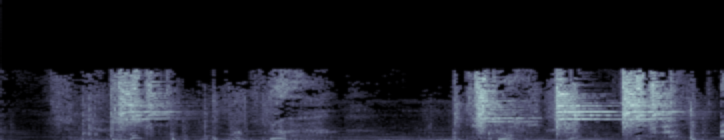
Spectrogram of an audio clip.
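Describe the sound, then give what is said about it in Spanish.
Sharp metallic clangs ring out repeatedly as Don Quixote and a knight, having drawn their swords, strike each other in a fight, mixed with effortful grunts and groans from the fighters, loud. “Los dos desenvainan sus espadas y empiezan a luchar.”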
